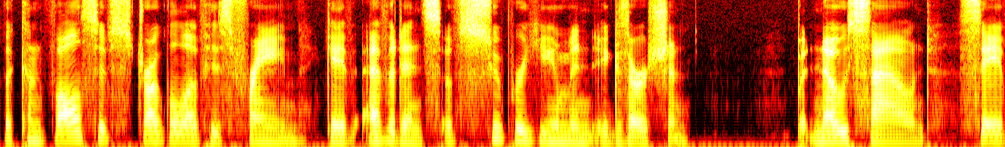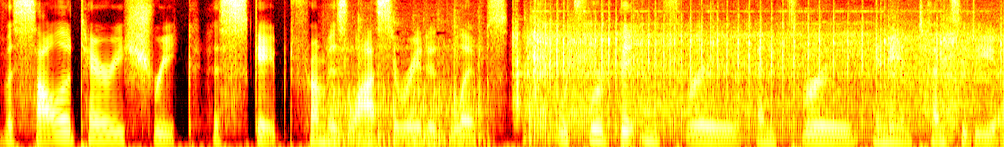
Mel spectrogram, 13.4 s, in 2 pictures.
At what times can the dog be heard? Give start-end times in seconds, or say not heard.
not heard.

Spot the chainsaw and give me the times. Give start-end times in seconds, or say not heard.
8.8-13.3.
